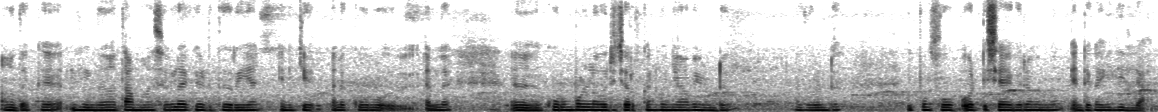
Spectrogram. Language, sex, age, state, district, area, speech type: Malayalam, female, 30-45, Kerala, Idukki, rural, spontaneous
